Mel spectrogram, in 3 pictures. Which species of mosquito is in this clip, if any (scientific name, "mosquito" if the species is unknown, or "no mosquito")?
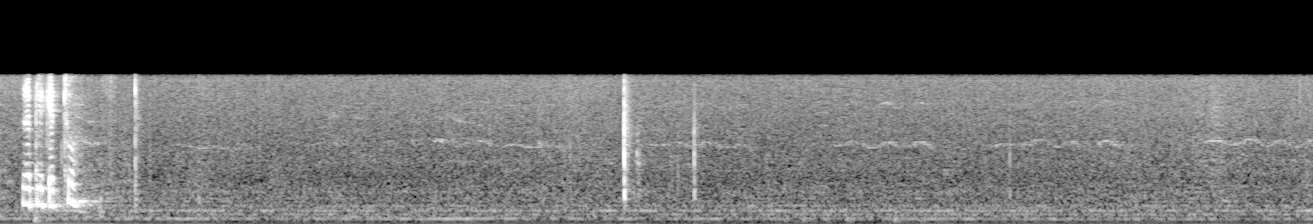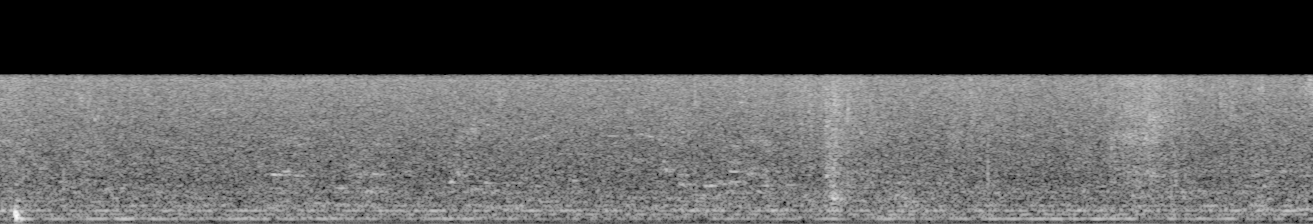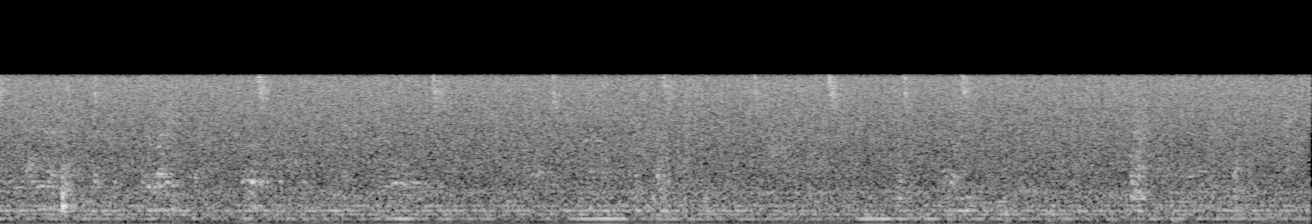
no mosquito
